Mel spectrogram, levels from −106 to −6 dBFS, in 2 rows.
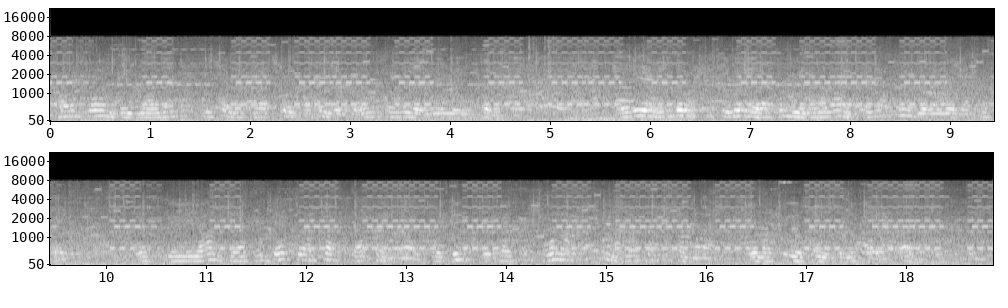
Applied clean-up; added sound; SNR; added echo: none; Telephone; 2 dB; reverberation time 0.4 s.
